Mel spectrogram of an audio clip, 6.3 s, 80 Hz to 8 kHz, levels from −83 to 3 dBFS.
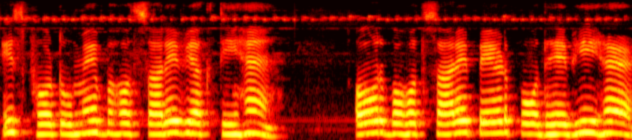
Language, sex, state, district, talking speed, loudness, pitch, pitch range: Hindi, female, Uttar Pradesh, Shamli, 135 wpm, -15 LUFS, 220 Hz, 210-235 Hz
